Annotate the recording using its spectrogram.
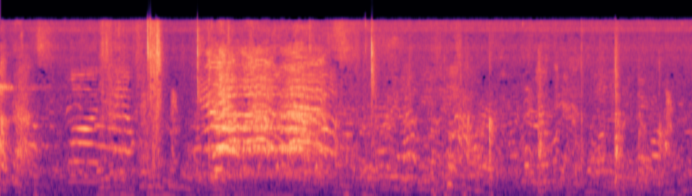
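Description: Children's voices shouting and calling out in the open air. Many voices yell together for about a second and a half around the middle, then drop back to scattered talk.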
